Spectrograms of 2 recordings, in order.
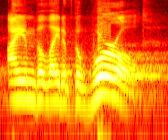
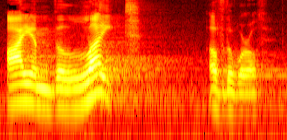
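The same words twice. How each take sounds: First: The stress is on the word world. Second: The stress is on the word light.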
